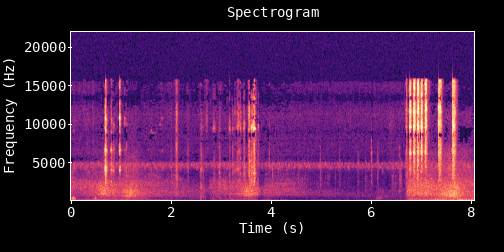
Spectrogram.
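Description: Hands handling and fitting a cast-iron oil pump and its strainer pickup into an engine block: light metal clicks and rubbing in spurts, with a quiet pause in the middle.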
